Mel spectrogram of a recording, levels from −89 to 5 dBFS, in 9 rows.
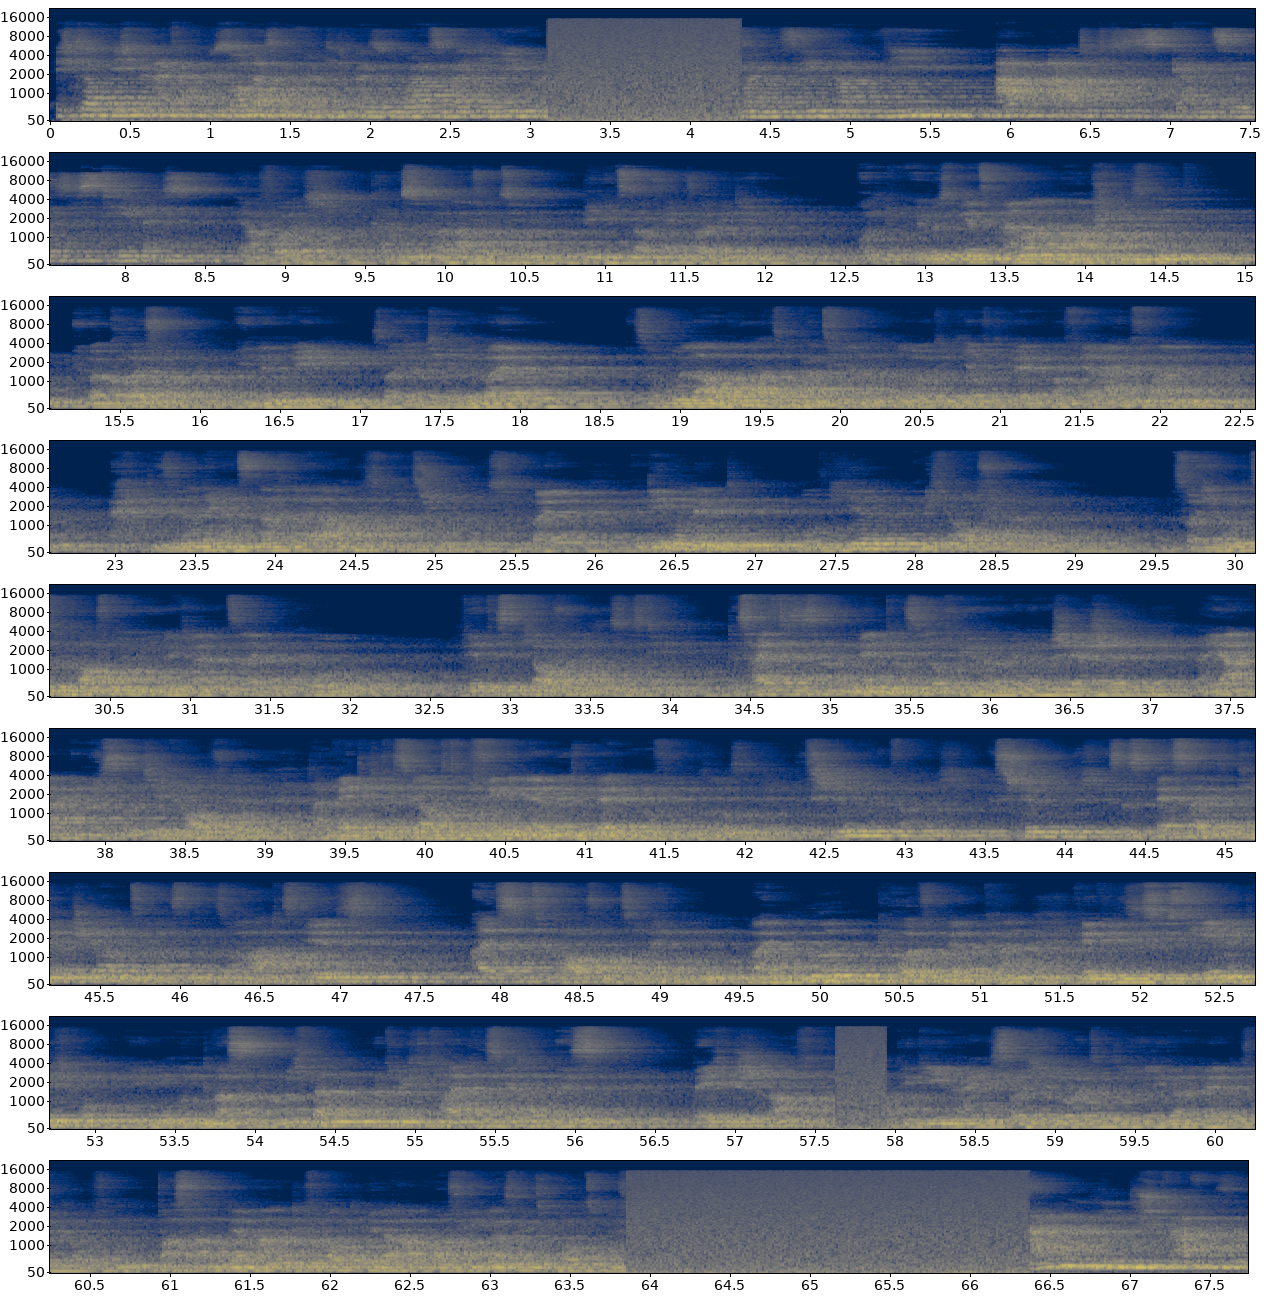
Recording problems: room echo; strong; dies away in 3 s
off-mic speech; far
audio cutting out; at 3 s for 1 s, at 58 s and at 1:04 for 2.5 s

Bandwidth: 15 kHz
